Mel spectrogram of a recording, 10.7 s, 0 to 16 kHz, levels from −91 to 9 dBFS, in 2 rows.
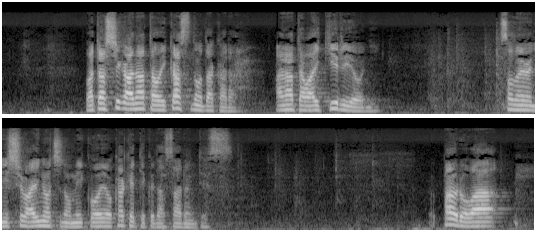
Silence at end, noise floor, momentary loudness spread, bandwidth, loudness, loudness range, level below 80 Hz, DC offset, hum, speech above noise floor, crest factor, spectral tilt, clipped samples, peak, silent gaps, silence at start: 0.15 s; -50 dBFS; 15 LU; 11.5 kHz; -17 LUFS; 9 LU; -48 dBFS; under 0.1%; none; 33 dB; 18 dB; -4 dB/octave; under 0.1%; 0 dBFS; none; 0.85 s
